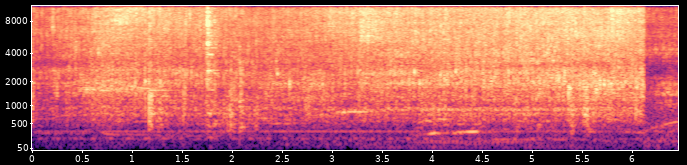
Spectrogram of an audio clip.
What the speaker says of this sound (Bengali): বাটার আগে একটু উল্টিয়ে দিই মাছগুলো।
